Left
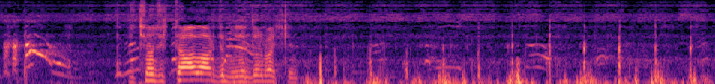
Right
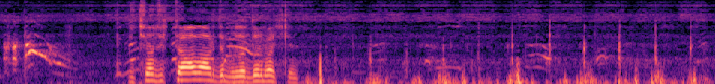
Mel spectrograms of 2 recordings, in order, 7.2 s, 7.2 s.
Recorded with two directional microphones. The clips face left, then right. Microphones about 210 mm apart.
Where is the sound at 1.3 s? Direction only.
45° right (ahead or behind).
